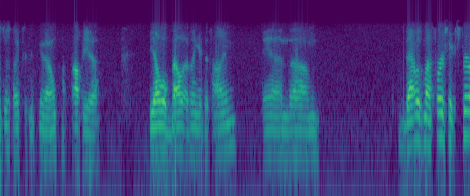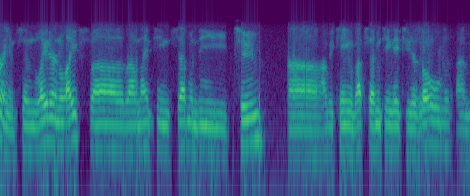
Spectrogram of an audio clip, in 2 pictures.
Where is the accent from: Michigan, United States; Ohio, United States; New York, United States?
New York, United States; Liverpool; I was a young kid in Liverpool, New York. I'm actually from Syracuse, outside of Syracuse.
